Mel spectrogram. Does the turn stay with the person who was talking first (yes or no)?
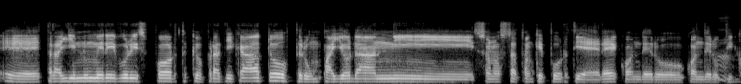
yes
